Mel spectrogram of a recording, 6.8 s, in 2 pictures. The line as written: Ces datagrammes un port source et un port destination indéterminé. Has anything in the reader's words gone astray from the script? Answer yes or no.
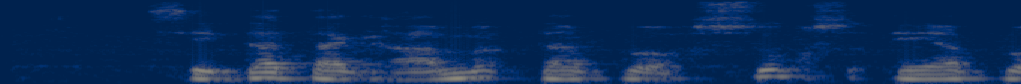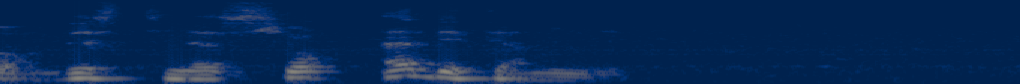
no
